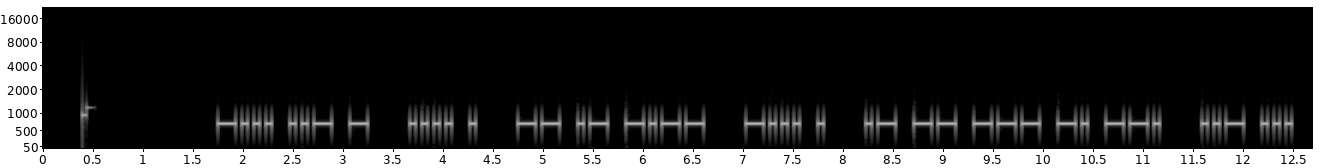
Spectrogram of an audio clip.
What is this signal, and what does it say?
Morse code, heard as a keyed tone, about 21 wpm, 700 Hz. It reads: BUT HE MAY BE AMONG US
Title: Sentences from Top 1000 Words - Review Part 3 - 20wpm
